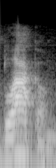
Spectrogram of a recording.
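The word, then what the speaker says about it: Blackham: ACK ma ma H am black but it's pronounced black them so so I've spelled it BL ACK e/m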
